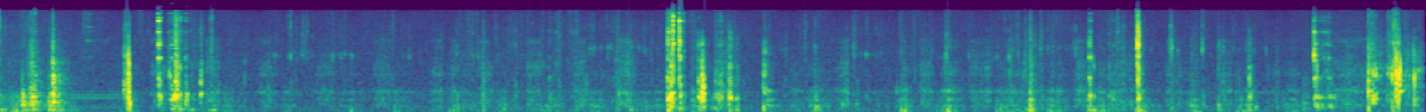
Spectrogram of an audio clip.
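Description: Scattered clicks and knocks of a metal stabilizer-bar bushing clamp being handled and fitted over the rubber bushing on the car's underside, the sharpest knocks about seven and eleven seconds in.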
